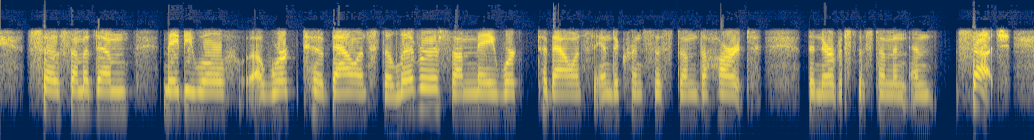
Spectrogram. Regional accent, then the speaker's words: Miami, Florida, United States; also born or lived in Victoria, Canada; I lived up in Victoria on Vancouver Island for a while, and of course born and raised in Miami, Florida.

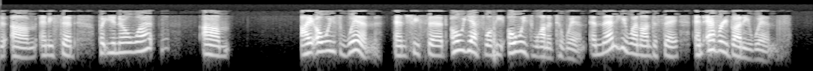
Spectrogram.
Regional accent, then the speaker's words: New York, United States; because I spent a lot of time in New York. I'm originally from New York.

